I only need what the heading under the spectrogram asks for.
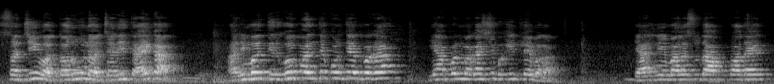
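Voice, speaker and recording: A male grammar teacher giving a live classroom lesson, quizzing his students with quick questions and repeating "look here". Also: sits high, slight background noise. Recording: echoey room from a distant mic.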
